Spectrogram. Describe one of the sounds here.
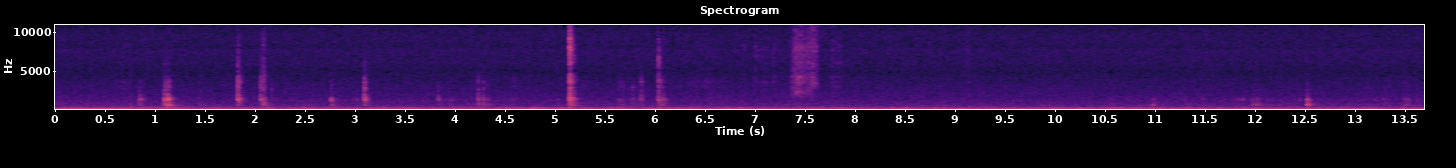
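Small plastic parts click and tap softly.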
